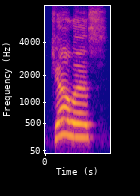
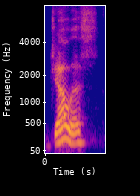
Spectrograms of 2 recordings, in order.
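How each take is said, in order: First: Mock jealous whine. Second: Said in the usual way. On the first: Repeats word in new voice.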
